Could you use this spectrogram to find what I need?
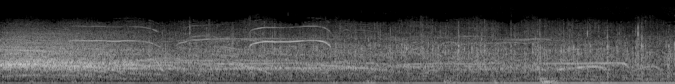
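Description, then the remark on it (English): A large crowd at an anti-nuclear power rally cheers and applauds steadily, with a dense wash of clapping under scattered whoops and rising, sliding shouts and whistles throughout. “But the crowd did respond to the better-known names in the movement, like Jane Fonda, husband Tom Hayden, Barry Commoner, and, of course, Ralph Nader.”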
